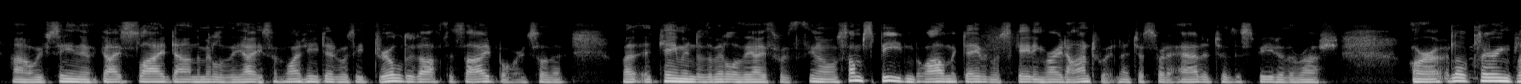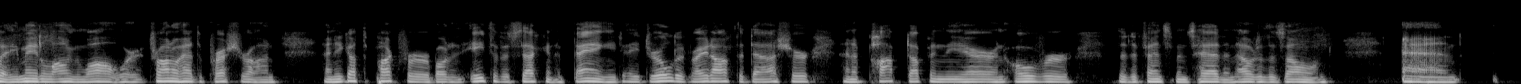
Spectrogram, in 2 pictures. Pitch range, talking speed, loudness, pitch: 115-130 Hz, 225 wpm, -22 LUFS, 120 Hz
